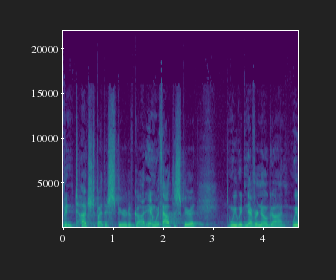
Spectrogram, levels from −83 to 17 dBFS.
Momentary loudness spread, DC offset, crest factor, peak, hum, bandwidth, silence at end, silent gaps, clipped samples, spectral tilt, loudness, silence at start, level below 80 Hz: 8 LU; under 0.1%; 18 dB; -4 dBFS; none; 16.5 kHz; 0 s; none; under 0.1%; -4.5 dB/octave; -22 LUFS; 0 s; -74 dBFS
